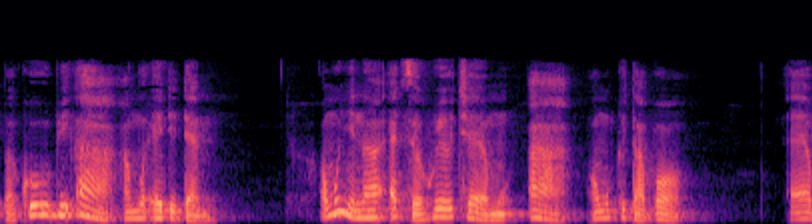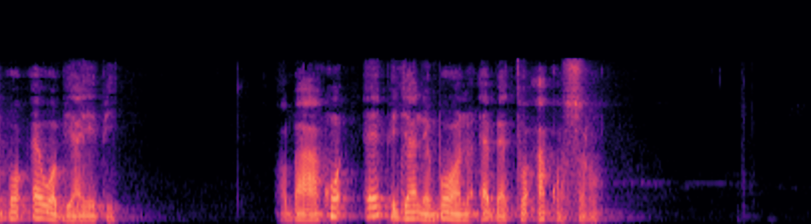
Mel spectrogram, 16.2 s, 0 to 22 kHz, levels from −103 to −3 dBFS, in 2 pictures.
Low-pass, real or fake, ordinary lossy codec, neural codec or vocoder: 7.2 kHz; real; AAC, 32 kbps; none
